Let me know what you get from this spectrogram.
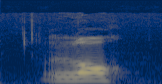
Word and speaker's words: Loire: How would you say that? – Loh. – The Loh. Dropped over the Loh in France, and they had to turn back.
